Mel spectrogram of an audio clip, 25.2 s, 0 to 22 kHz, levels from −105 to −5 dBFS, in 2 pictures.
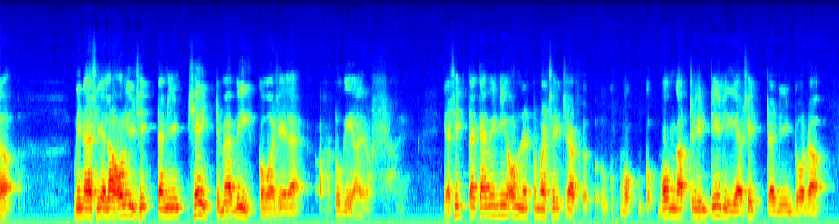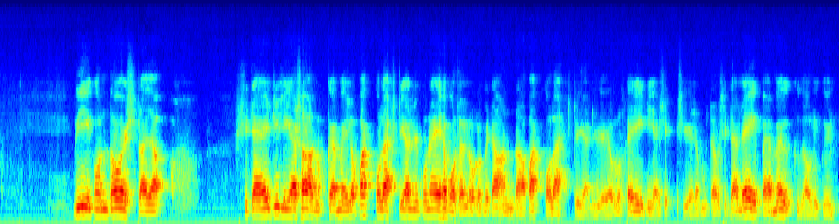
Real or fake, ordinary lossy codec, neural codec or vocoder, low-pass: fake; none; autoencoder, 48 kHz, 128 numbers a frame, DAC-VAE, trained on Japanese speech; 19.8 kHz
